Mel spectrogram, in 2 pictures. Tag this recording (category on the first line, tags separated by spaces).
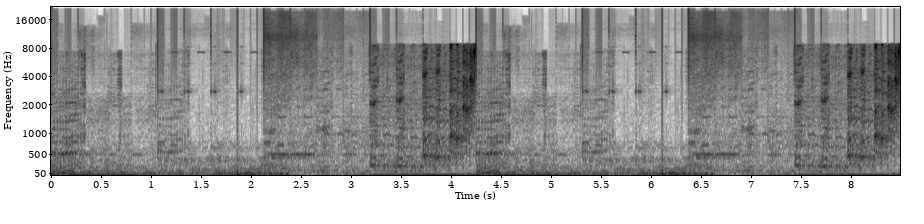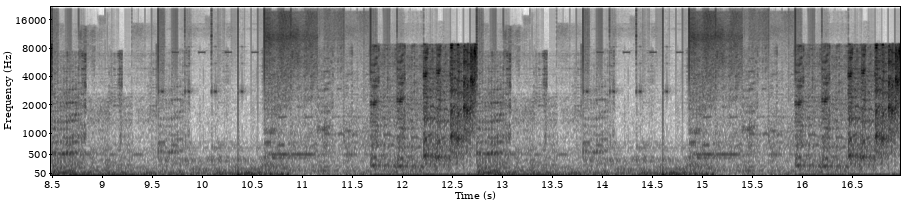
Instrument samples > Percussion
Soundtrack Dark Ambient Alien Packs Drum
